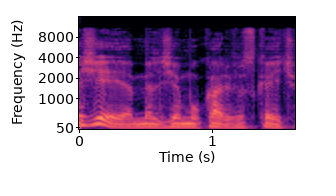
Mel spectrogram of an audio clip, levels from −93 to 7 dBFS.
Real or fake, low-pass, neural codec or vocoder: real; 10.8 kHz; none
